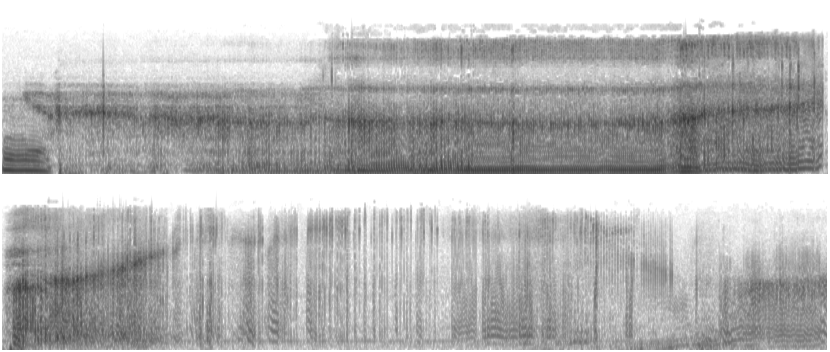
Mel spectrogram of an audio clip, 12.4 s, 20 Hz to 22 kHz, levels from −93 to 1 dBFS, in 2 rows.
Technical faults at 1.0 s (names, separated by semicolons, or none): MP2 compression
